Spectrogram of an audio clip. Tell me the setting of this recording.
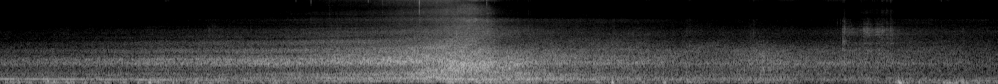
street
